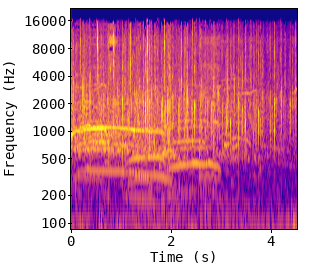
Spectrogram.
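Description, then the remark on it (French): A crowd of protesters applauds a speech at a gathering, clapping steadily with scattered cheers and raised voices over the top, the applause dense and loud at first, then thinning and fading toward the end. “Du coup, bah voilà, vous êtes libre d'applaudir ou pas cette prise de parole, et voilà.”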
